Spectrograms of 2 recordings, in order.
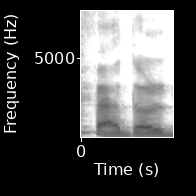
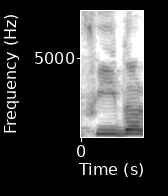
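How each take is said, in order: First: The first vowel is a short 'eh' sound. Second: The first vowel is a long 'ee' sound. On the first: The speaker calls it right. "हम बोलेंगे फैदर" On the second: The speaker calls it wrong. "फीदर नहीं बोलेंगे"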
